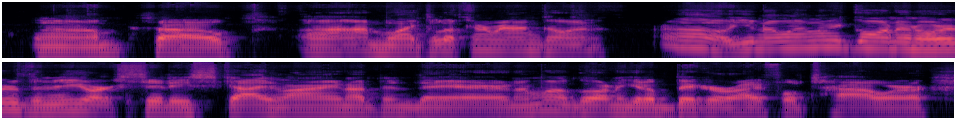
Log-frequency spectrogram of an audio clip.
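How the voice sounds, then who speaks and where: A man with a normal speaking voice, medium pitch, lively intonation and a fairly quick pace. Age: 60s. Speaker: puppet designer and Lego builder. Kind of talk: casual chat.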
